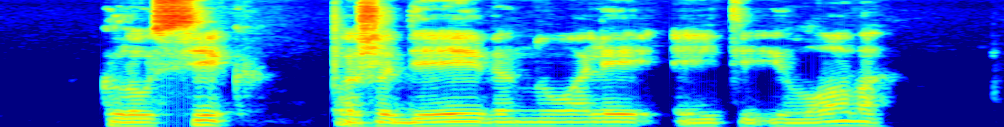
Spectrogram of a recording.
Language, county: Lithuanian, Panevėžys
